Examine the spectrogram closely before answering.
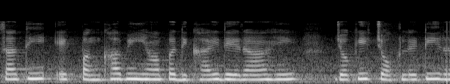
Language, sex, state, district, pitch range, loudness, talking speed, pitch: Hindi, female, Uttar Pradesh, Lalitpur, 225-245 Hz, -13 LUFS, 185 wpm, 235 Hz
